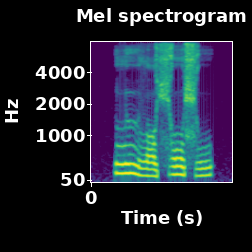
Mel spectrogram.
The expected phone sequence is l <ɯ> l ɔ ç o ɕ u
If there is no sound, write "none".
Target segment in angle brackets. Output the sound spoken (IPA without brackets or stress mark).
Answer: ɯ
